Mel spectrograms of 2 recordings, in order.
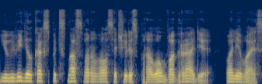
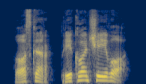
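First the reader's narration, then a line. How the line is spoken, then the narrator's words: Shout. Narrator (Russian): крикнул я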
